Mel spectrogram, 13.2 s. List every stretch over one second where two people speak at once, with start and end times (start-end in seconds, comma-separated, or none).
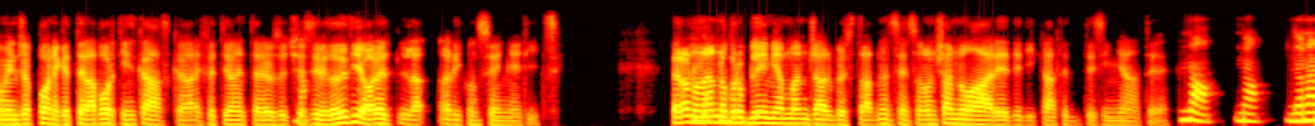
none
